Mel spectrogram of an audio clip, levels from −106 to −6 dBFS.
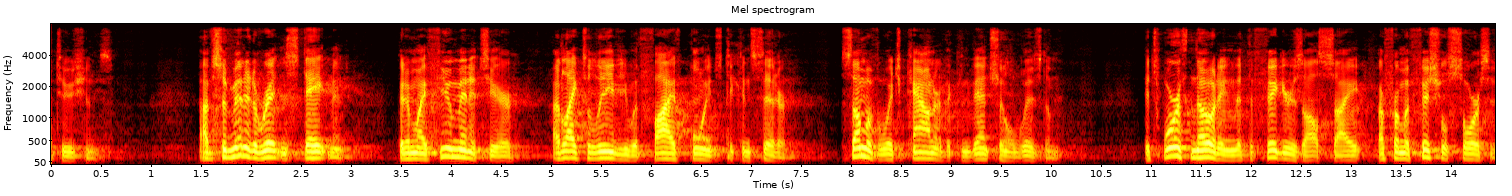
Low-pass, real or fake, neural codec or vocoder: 7.2 kHz; fake; codec, 16 kHz, 8 kbps, FreqCodec, larger model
